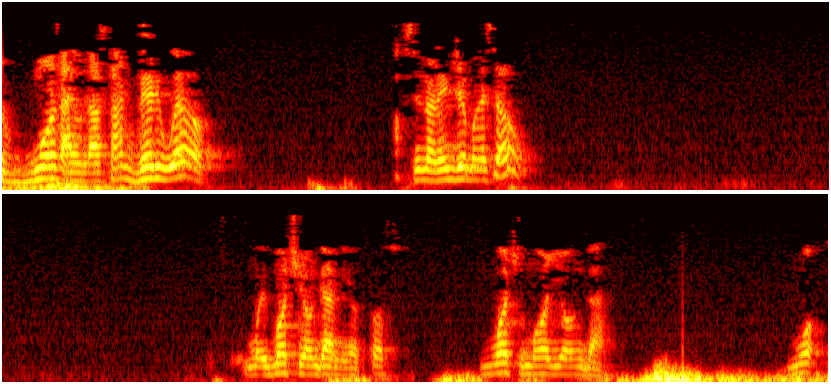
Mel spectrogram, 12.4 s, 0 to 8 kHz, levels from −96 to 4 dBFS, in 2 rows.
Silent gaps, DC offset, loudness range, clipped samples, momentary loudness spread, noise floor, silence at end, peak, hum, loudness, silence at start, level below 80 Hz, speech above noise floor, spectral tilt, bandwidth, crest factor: none; under 0.1%; 9 LU; under 0.1%; 18 LU; -70 dBFS; 0 s; 0 dBFS; none; -20 LUFS; 0 s; -24 dBFS; 51 dB; -12 dB/octave; 5.8 kHz; 20 dB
